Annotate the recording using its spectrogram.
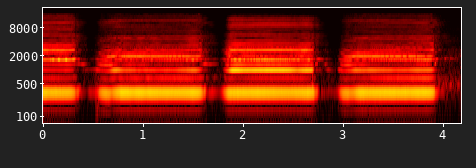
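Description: Blues harmonica playing the same single note four times, each held about a second with short breaks between. The note is played tongue-blocked, with the harp pushed deep into the mouth, to show the warmer tone that technique gives.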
